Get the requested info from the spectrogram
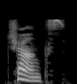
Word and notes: chunks: British English

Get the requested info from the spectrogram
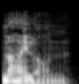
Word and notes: nylon: British English

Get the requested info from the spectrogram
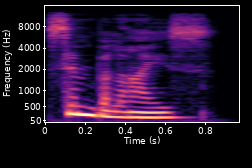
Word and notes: symbolize: British English

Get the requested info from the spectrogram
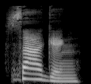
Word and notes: sagging: American English

